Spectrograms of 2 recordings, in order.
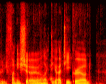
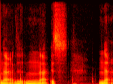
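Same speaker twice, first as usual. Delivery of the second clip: ordinary talk, nothing marked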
